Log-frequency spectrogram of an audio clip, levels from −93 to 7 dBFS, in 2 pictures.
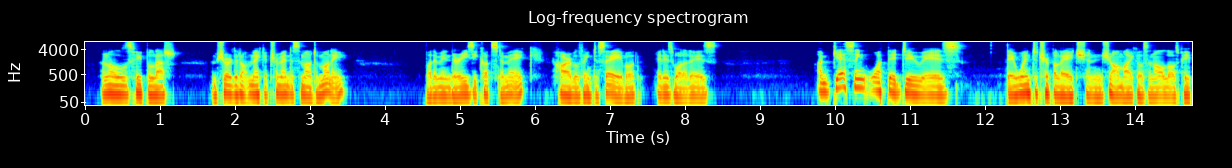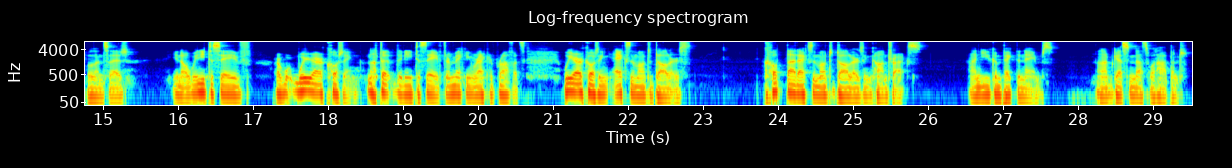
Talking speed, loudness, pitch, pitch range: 205 wpm, -18 LUFS, 95 Hz, 85-105 Hz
